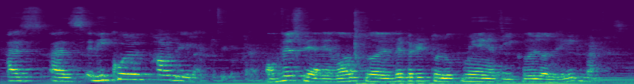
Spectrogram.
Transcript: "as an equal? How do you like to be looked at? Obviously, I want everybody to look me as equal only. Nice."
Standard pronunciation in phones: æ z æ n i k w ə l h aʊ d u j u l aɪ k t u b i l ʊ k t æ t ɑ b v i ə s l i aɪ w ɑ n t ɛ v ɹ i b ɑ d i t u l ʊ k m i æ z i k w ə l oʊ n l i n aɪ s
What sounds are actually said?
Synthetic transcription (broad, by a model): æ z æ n i k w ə l h aʊ d u j u l aɪ k t u b i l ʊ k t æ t ɑ b v i ə s l i aɪ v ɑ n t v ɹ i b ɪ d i t u l ʊ k m i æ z i k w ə l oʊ l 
